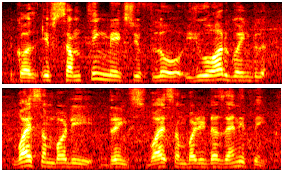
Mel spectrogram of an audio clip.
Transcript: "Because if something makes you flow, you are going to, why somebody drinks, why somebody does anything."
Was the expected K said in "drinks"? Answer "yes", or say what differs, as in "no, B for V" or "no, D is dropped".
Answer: yes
